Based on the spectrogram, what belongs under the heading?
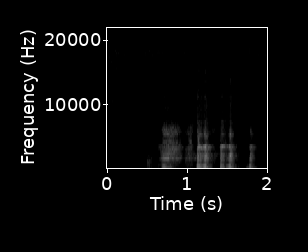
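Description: A voiced yawn, drawn out in several breathy, moaning pulses that swell and fade over about a second and a half, fairly loud against a quiet background.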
